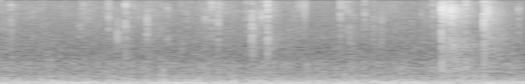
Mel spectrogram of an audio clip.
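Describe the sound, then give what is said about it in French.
A campfire burns in damp conditions, giving a low, steady rushing roar broken by scattered sharp crackles and pops, with a brighter burst near the end. “C'est vrai que c'est vraiment le feu, je pourrais y rester des heures à côté.”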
